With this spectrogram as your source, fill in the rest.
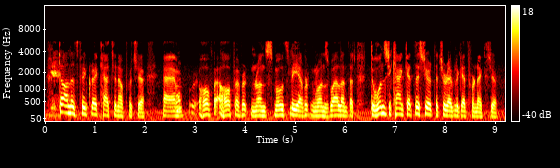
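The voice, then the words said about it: Lilting accent. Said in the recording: “your lovely lilting accent”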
